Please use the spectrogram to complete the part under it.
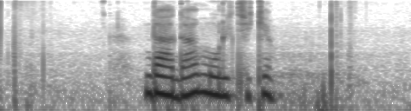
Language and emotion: Russian, neutral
